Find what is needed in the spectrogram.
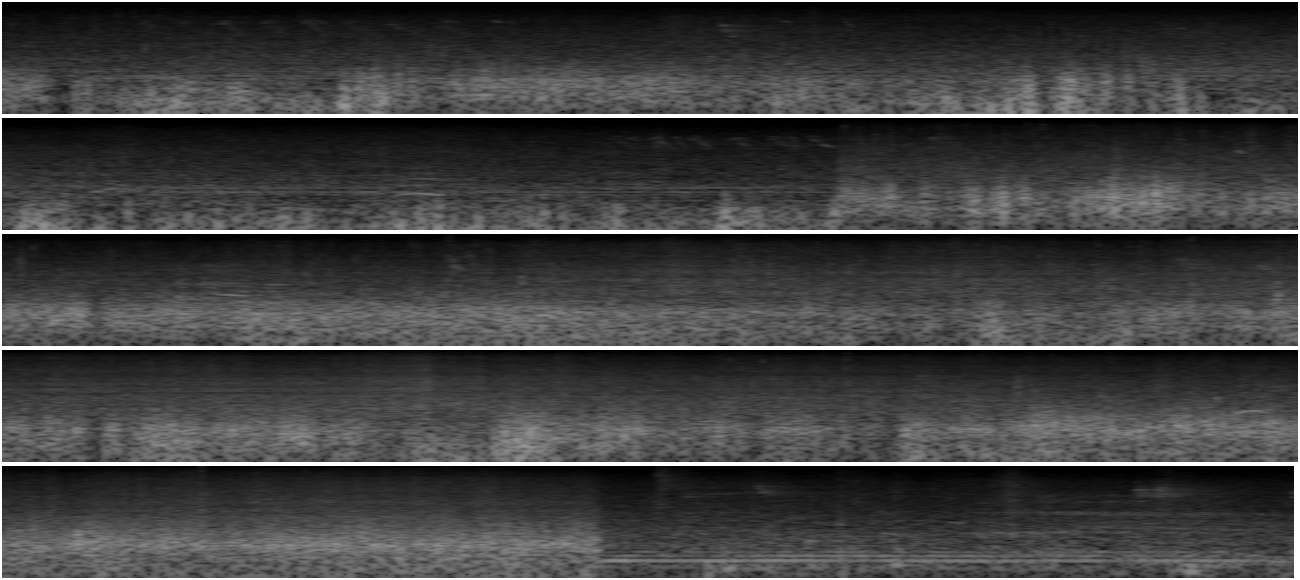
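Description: Wind buffeting an outdoor microphone in uneven gusts. After about ten seconds it changes to a denser, steadier rushing noise.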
